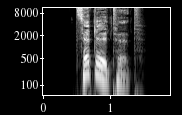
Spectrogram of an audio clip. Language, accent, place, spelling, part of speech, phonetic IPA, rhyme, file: German, Germany, Berlin, zetteltet, verb, [ˈt͡sɛtl̩tət], -ɛtl̩tət, De-zetteltet.ogg
- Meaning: inflection of zetteln: 1. second-person plural preterite 2. second-person plural subjunctive II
